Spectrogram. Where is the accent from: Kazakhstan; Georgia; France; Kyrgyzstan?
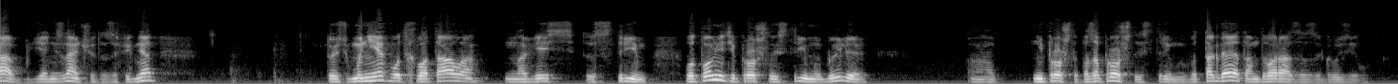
Kazakhstan; moved away as an adult; also born or lived in Ukraine; now in Krasnodar, Russia; я родился в Казахстане, да, там, считай, 23 года прожил там. Потом я жил и в Украине жил, у меня бабушка с Украины. Вот. И потом переехал в Краснодар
